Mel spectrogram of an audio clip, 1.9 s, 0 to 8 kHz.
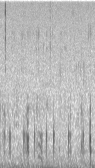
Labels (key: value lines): label: biophony, knock croak
recorder: SoundTrap 300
